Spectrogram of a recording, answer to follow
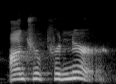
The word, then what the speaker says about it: entrepreneur: da da da da entrepreneur entrepreneur Okay. So, when you think about it, that's not a difficult word to pronounce if you disregard the spelling and think of it like this. Entrepreneur.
